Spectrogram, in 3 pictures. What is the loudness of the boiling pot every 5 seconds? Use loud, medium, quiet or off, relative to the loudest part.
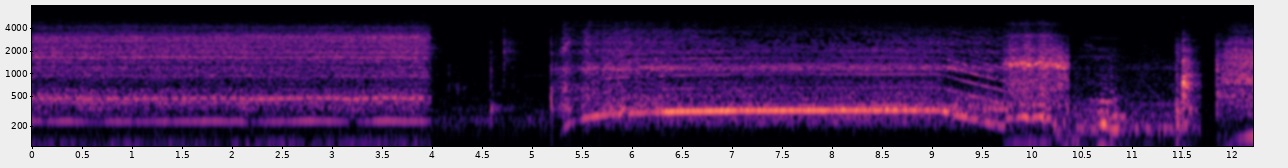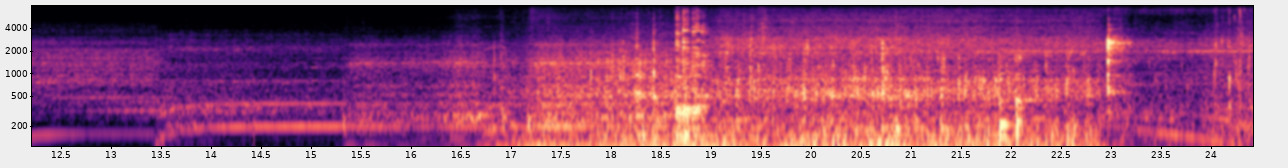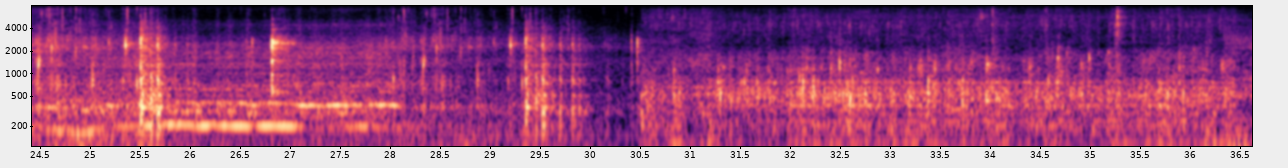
off, off, off, loud, loud, loud, medium, medium.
